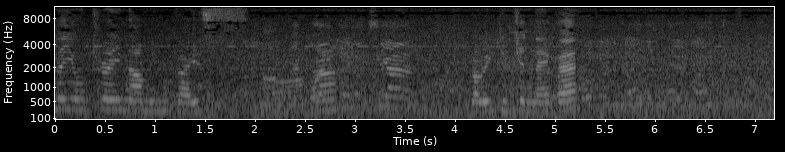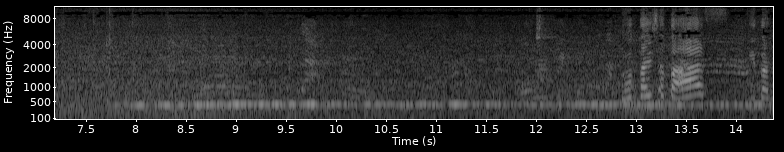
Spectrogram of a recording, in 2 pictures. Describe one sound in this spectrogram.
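A train rolls slowly into a station, its wheels rumbling.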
